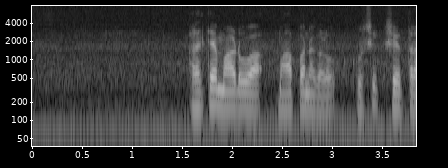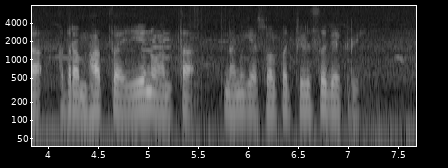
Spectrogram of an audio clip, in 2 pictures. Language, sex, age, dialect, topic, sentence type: Kannada, male, 25-30, Central, agriculture, question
